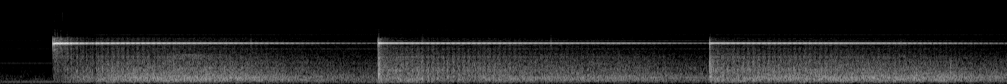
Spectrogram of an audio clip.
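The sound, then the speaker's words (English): Bells are rung three times to close the radio show Transformational Healing with Dr. Bonnie Morrow, about three seconds apart, each strike a bright, high ringing tone that sustains and slowly fades until the next. No voices are heard. “And I'm just going to ring the bells 3 times.”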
